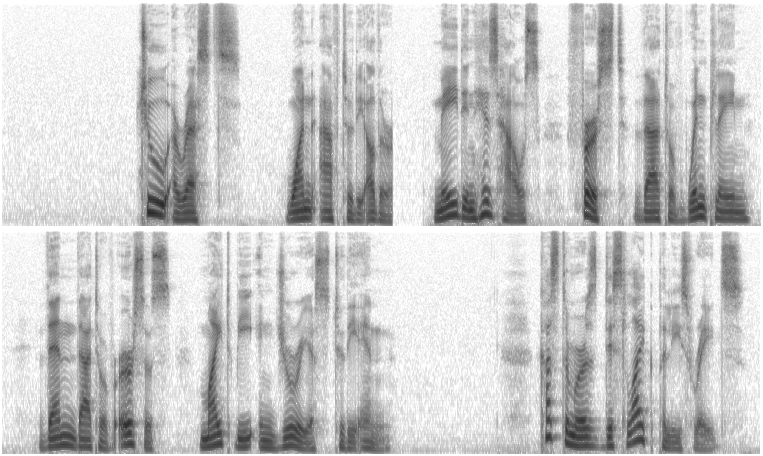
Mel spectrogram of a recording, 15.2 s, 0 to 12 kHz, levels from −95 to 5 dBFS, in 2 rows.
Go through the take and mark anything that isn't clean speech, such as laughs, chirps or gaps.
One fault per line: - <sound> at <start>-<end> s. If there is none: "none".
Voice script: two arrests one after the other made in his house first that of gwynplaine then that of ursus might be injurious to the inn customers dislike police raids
none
